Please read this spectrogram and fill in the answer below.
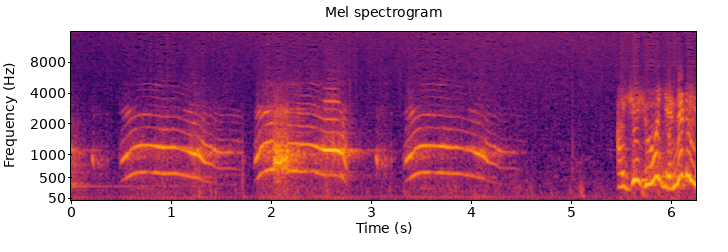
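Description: Women wailing: three drawn-out high cries, each rising and then falling, then a louder, quickly wavering wail starting near the end.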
